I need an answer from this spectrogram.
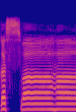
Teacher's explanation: ঠিক আছে, মানে এটার উচ্চারণ অ্যাকচুয়ালি গুং, গয়ের হ্রস্বকার অনুস্বার, গুং এরকম উচ্চারণ করা হয়, কিন্তু ওটাকে যখন আমরা কৃষ্ণ যজুর্বেদ অনুসারে পড়ি তখন গস এরকম বলে দিই। অনুসারের পরে সোয়া থাকলে গস, গুংটা আমরা বলি না, গুং সোহা এরকম বলি না, গস।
